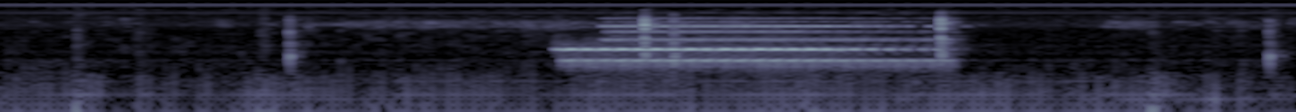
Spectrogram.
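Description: A steady electronic tone of several pitches at once, lasting about two seconds from a little before the middle, with a few faint clicks before and after.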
